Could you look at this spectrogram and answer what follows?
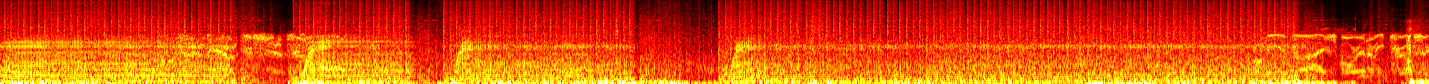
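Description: Machine gun fire in the Call of Duty Modern Warfare video game, long sustained bursts broken by brief pauses, loud and close with voices under the shooting.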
